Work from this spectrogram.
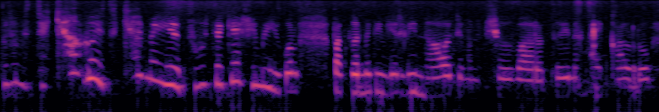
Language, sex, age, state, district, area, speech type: Kashmiri, female, 30-45, Jammu and Kashmir, Bandipora, rural, spontaneous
